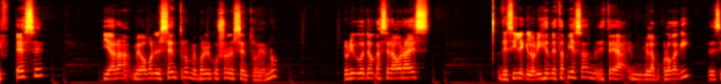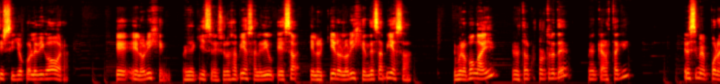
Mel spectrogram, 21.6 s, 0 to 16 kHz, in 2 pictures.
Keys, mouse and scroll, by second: 1.3 middle click, 6.1-6.6 scroll up 1, 6.8 middle click, 8.6 Tab, 10.4 middle click, 12.0 right click, 14.9 click, 19.1 middle click, 20.7 middle click.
